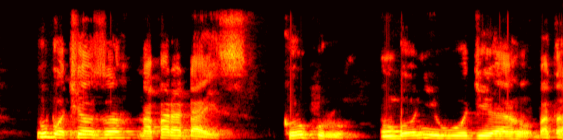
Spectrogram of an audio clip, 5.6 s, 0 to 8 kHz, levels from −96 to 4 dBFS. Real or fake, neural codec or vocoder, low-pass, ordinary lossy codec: real; none; 7.2 kHz; none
